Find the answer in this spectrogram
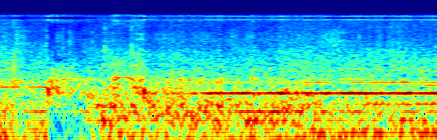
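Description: Bowling alley din: a steady rumble of balls rolling on the lanes and the alley machinery. A steady thin tone joins a little under a second in.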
